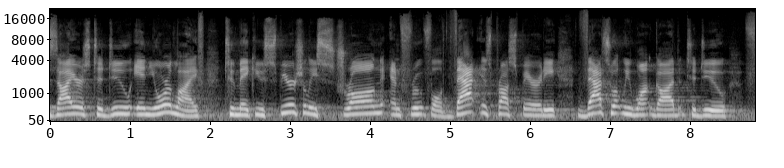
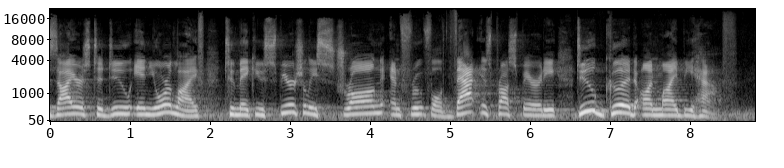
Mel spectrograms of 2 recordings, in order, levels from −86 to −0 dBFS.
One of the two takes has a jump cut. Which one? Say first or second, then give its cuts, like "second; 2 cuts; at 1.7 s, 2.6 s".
second; 1 cut; at 6.6 s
